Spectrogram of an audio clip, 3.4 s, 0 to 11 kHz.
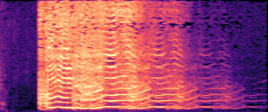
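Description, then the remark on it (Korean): A single long, loud fart sound effect standing for a husband's fart, with a buzzy, wobbling pitch that bursts in suddenly and slowly tapers off over a couple of seconds, with no one talking. “28년 결혼 생활을 하다 보니 그 시절 그 남자는 온데간데 없고 화와 짜증과 방귀만 뀌는 남편이 남았다.”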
